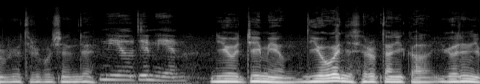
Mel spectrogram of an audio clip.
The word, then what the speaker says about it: neodymium: 그러면 발음을 우리가 들어보시는데 니오디뮴 니오가 이제 새롭다니까 이것은 이제 부수적이고 디뮴이 이제 프라이머리 여기 디뮴 D의 액센트가 있겠죠. 니오디뮴 우리말로 네오디뮴 하여튼 자재 이름이다 이제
